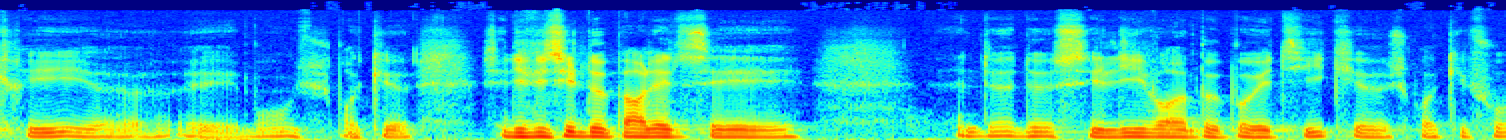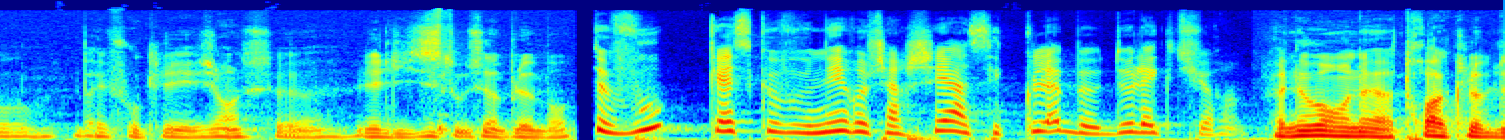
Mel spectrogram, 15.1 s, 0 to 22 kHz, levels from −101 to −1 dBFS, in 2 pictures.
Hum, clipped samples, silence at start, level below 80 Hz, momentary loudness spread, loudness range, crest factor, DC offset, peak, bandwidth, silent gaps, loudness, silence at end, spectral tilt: none; under 0.1%; 0 s; -42 dBFS; 17 LU; 9 LU; 20 dB; under 0.1%; 0 dBFS; 16 kHz; 10.42-10.49 s; -19 LUFS; 0 s; -6.5 dB/octave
